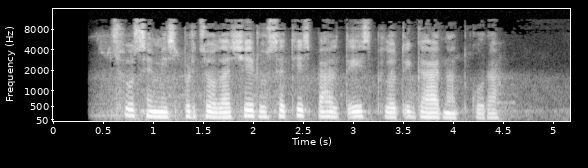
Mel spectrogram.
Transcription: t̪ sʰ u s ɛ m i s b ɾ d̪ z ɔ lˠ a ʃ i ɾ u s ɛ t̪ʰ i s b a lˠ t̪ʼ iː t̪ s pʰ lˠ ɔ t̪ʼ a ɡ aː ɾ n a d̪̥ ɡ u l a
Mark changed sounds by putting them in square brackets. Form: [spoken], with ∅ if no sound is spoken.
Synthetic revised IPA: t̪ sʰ u s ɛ m i s b ɾ d̪ z ɔ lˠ a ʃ i ɾ u s ɛ t̪ʰ i s b a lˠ t̪ʼ iː [∅] s pʰ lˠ ɔ t̪ʼ [i] ɡ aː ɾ n a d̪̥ ɡ u [ɾ] a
